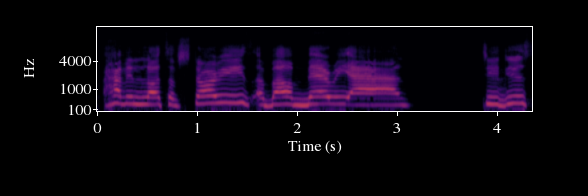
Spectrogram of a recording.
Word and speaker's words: Mary: Don't say Mary. Don't say Mary. Say Mary. Mary.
